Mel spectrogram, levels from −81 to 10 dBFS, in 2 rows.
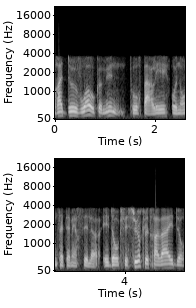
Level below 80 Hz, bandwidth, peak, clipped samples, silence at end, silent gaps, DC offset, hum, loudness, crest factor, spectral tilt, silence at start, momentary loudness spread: -64 dBFS; 3.8 kHz; 0 dBFS; under 0.1%; 0 s; none; under 0.1%; none; -16 LUFS; 16 dB; -8 dB/octave; 0 s; 6 LU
